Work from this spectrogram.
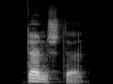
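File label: "Dënschden", Luxembourgish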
